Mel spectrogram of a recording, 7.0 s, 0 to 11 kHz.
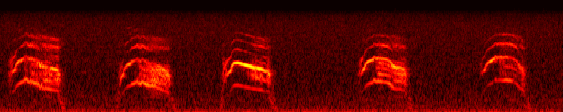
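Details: Dispersing young male Iberian lynx, Cerro Escribano, Spain, June 2023, calling during a territorial dispute between two males; five harmonic-rich mewing calls, each under a second, spaced about every 1.5 seconds over a quiet background.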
